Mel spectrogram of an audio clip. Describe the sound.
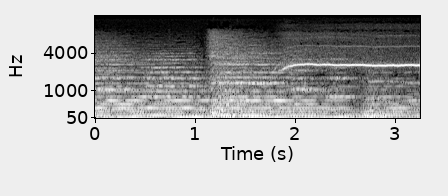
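A person whistles loudly, mimicking the stadium crowd's whistling at the Copa del Rei final in Valencia: a noisy rushing burst slides into one shrill, steady whistle held for over a second.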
